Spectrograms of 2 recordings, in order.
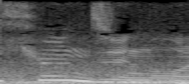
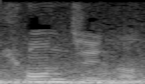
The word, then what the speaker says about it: Hyunjin: ですけどなんだろうなそうで直近そのストレイキッズのヒョンジンえやばヒョンジンで合ってるよねなんかもうなんかアルファベット表記だと明らかにヒュンジンなのになぜか読み方はヒョンジンなんだよね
